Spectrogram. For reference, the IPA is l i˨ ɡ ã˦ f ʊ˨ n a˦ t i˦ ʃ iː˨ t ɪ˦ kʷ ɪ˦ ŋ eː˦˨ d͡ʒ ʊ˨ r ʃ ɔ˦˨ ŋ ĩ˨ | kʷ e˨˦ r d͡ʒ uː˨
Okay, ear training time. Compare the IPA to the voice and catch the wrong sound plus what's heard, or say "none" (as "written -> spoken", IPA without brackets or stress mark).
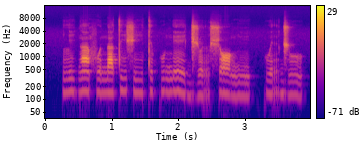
none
